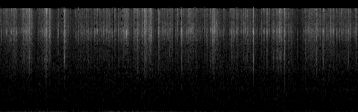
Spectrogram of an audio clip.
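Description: Fingertips pinch and rub the branch tips of a small artificial fir tree with thin plastic needles above cotton snow, crinkling them. Quiet, irregular bursts of bright, dry crinkling and crackling run throughout over a steady low hum.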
